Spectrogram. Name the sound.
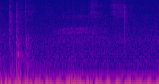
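percentile dice being rolled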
